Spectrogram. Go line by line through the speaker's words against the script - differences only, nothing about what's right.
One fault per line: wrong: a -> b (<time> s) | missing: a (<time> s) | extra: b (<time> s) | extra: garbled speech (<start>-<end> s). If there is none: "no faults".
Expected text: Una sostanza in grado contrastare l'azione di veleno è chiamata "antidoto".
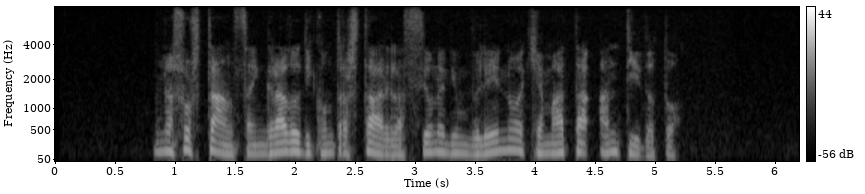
extra: di (2.0 s)
extra: un (3.3 s)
